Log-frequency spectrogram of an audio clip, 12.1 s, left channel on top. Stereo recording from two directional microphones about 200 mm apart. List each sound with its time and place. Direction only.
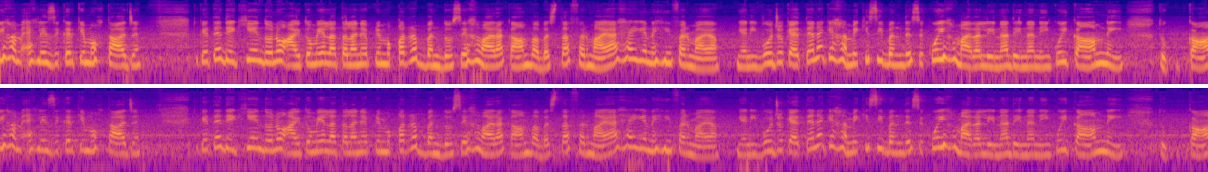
0.0 s a woman's voice: 30° left (ahead or behind)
